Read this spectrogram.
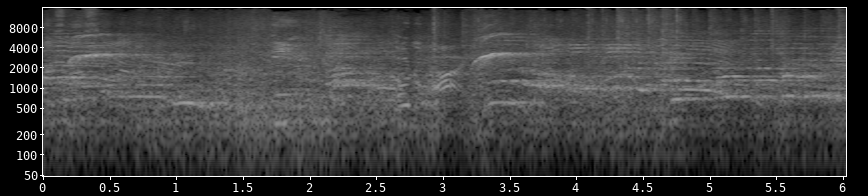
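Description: A swimmer splashes through the water with strong strokes.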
